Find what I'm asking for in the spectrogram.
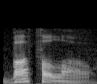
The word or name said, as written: buffalo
